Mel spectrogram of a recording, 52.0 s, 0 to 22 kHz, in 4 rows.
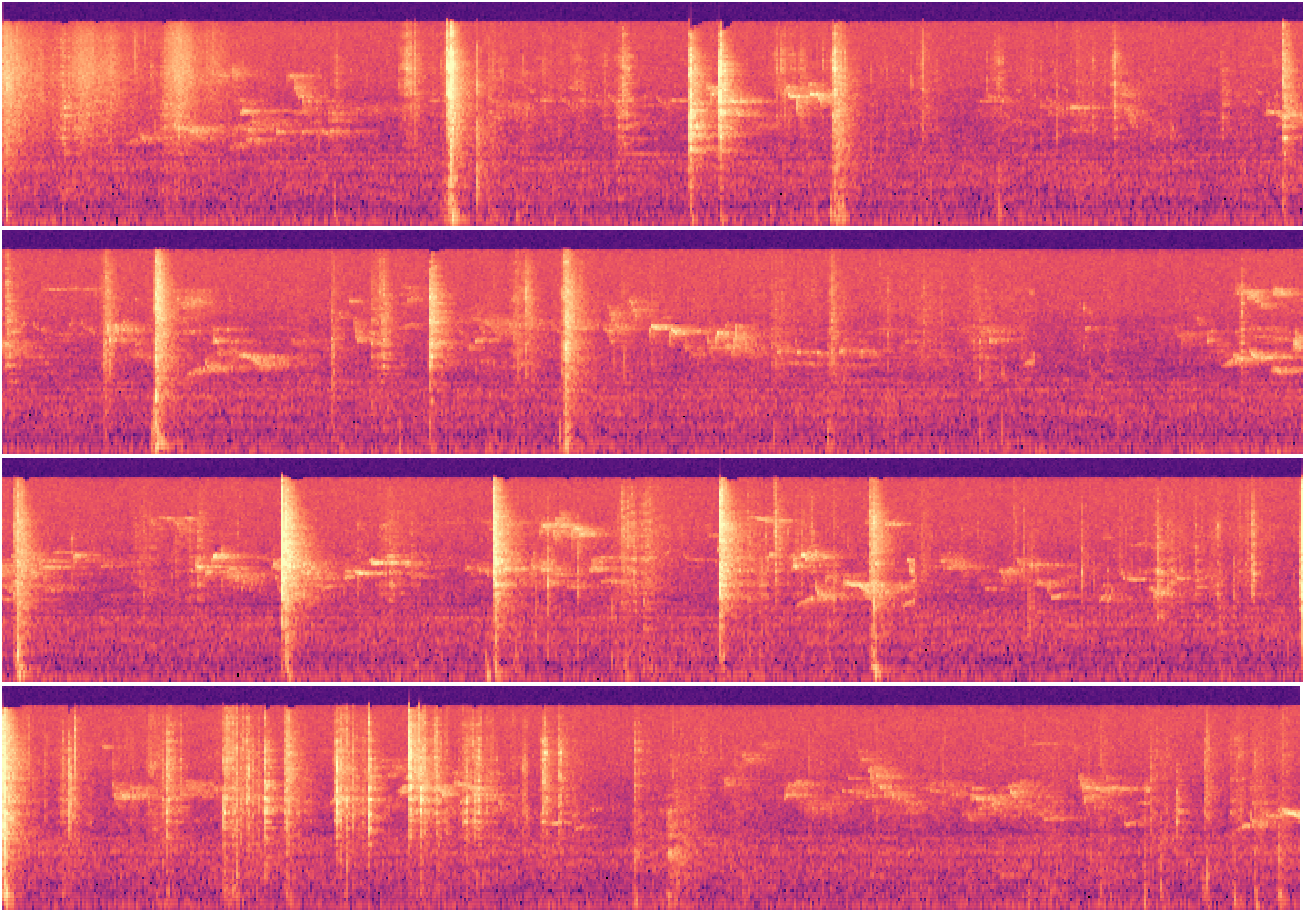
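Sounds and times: small birds chirping: 0.6 - 38.6, 39.6 - 52.0
sharp knocks and cracks: 28.8 - 29.2, 30.8 - 31.2, 33.2 - 33.8, 38.4 - 39.8.

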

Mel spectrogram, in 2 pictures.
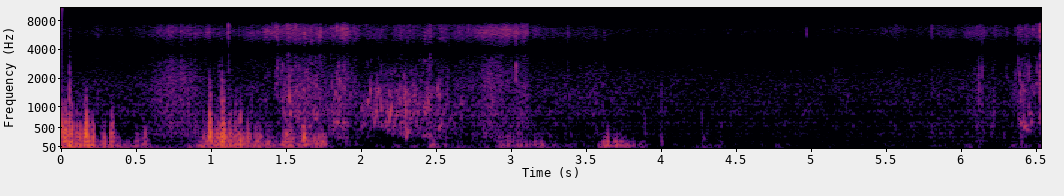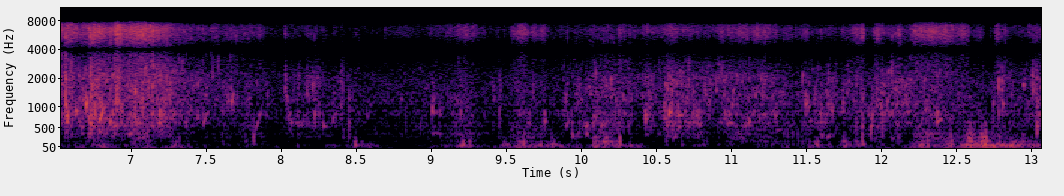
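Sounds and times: wind buffeting microphone: 0.0 - 4.4, 6.1 - 13.0
river water splashing: 1.4 - 2.8, 6.2 - 13.0.

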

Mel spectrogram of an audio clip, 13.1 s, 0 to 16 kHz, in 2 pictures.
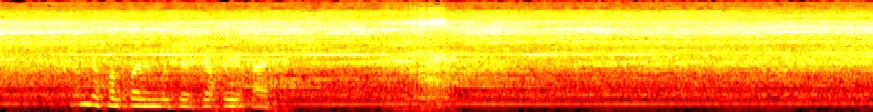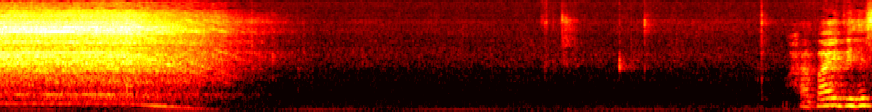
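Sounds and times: electric hand mixer whining: 0.0 - 8.6.

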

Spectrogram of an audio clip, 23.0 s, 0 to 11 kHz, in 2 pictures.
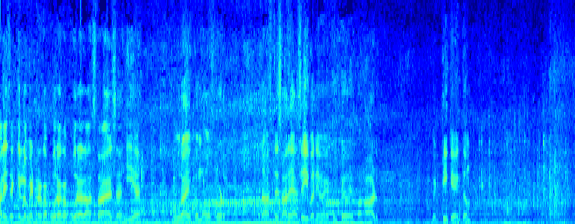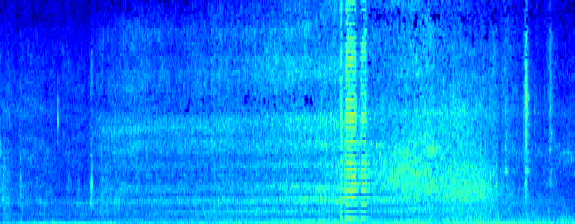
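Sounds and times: truck engine running: 0.0 - 23.0
horn toot: 18.2 - 19.1.

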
